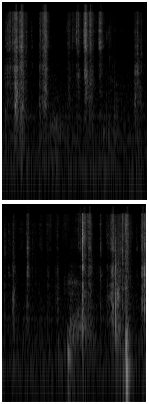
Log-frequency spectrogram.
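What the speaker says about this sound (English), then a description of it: "I guess I'll just cut it this way" Scissors snip through fabric for a rag doll's hat in a series of short, close cuts with brief pauses between them, crisp and fairly quiet in a still room.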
